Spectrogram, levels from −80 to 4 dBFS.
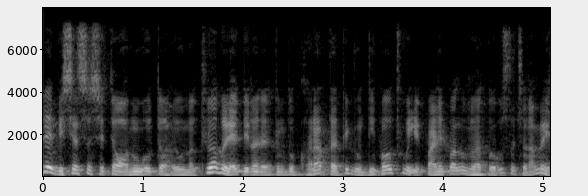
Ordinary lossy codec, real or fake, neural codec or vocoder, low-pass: none; fake; codec, 16 kHz, 1 kbps, FunCodec, trained on Chinese and English, 50 frames a second; 7.2 kHz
